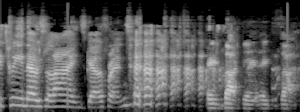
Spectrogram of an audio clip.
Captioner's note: laughs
